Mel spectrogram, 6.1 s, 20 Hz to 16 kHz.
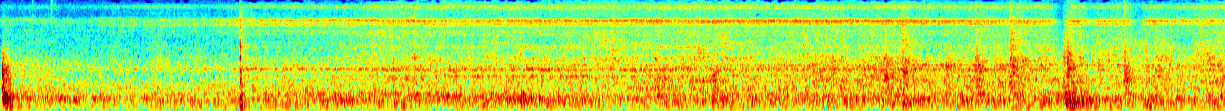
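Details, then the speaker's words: Hornby P2 Cock O' The North model loco after replacing the original flywheel motor (blamed for jumping into life, sticky running) with a new motor plus two capacitors, body refitted: soft even motor hiss, light track clicks, no grinding; smooth running. "let's have a try a look at that that's better that's more like I would have expected really well that's a"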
